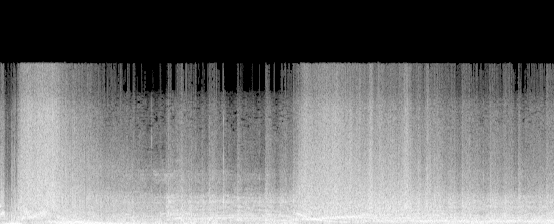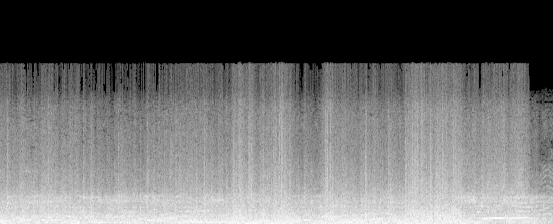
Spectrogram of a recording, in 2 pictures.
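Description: Blue Angels jet aircraft roar past at an air show, loud sweeping engine noise with rising and falling passes over a continuous crowd-and-wind wash, with an announcer's voice partly heard beneath.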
